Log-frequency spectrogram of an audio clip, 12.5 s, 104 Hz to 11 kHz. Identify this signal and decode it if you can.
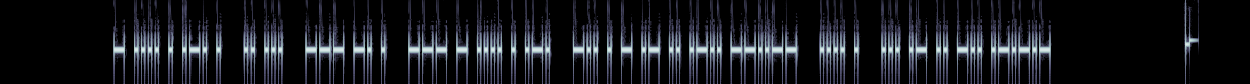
Morse code, heard as a keyed tone, about 34 wpm, 700 Hz. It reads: THERE IS ONE OTHER DETAIL, HE SAID.
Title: Sentences from Top 1500 Words 35wpm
